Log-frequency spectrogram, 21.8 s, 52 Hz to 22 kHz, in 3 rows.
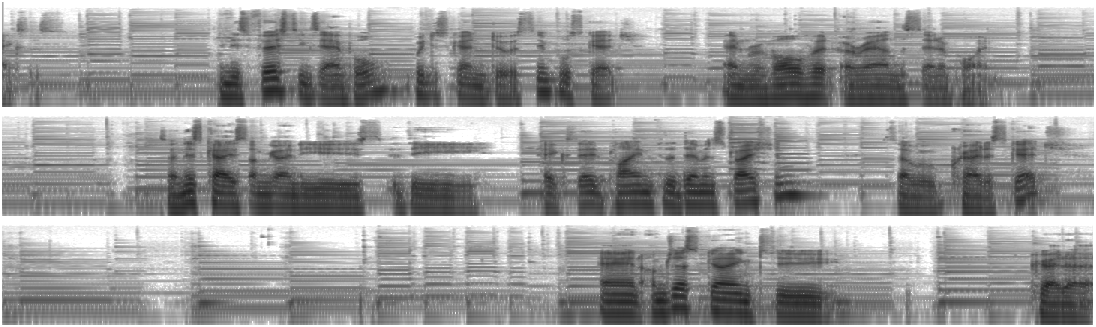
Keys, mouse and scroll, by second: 13.8 click, 16.0 click, 16.8 click, 19.4 click, 20.5 click.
